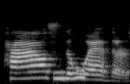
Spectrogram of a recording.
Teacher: Jadi bacanya bukan house the weather, tapi house-nya tinggi ya. House-nya tinggi supaya belakangnya bisa turun. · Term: Falling intonation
